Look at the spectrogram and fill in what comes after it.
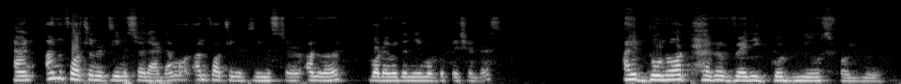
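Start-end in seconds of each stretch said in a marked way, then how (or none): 6.2-8.8 voice sinking low, falling tone. Telling a patient about a CT scan result, tone dropping lower. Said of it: "So you see my tone went further down".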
